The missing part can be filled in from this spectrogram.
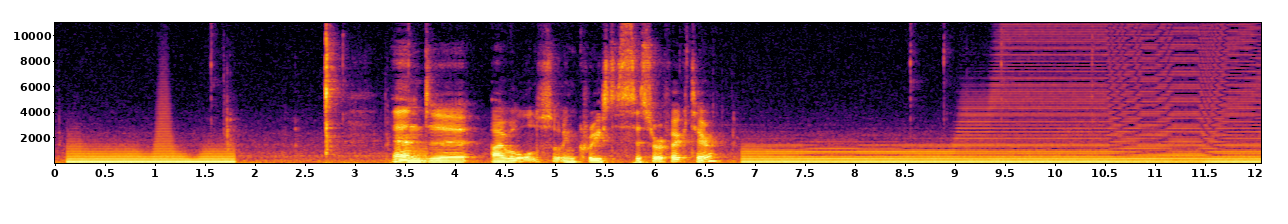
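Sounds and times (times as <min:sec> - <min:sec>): synthesizer sawtooth bass note: 0:00.0 - 0:01.9, 0:06.9 - 0:12.0.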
